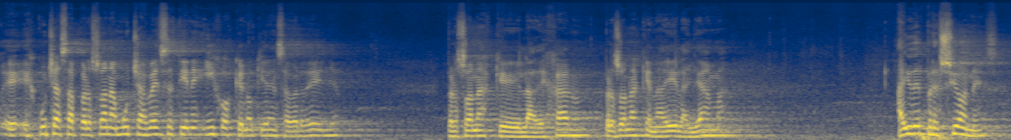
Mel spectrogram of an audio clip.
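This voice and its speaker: A man's voice: sits high, darkish tone, in a large hall. A man preaching a sermon, talking conversationally with rhetorical questions and mocking quotes of what people say.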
